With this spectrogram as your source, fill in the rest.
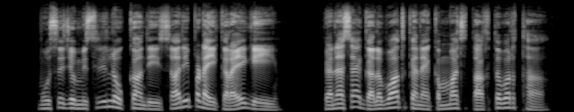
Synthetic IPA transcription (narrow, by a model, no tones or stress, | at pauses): muːsed͡ʒomɪsɾiloːkãd̪isaːɾipɐɽaːikɐɾaːiɡɐi | kɐnɛsɛːɡɐlbaːt̪kɐnɛkɐmːãt͡ʃə̥t̪aːkt̪bɐɾt̪ʰa̰ː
